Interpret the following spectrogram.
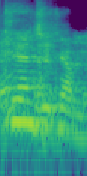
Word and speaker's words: Pikangikum: Pikangikum is the right pronunciation.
